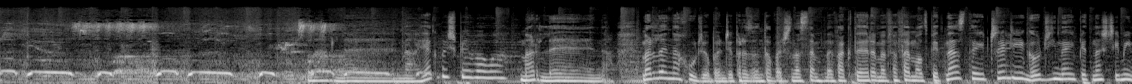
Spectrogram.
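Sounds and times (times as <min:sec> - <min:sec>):
Eurasian collared dove cooing: 0:00.0 - 0:04.2
speech: 0:03.0 - 0:11.3.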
